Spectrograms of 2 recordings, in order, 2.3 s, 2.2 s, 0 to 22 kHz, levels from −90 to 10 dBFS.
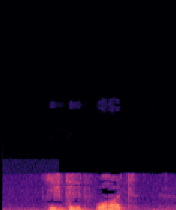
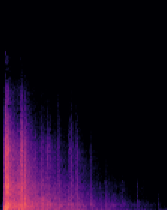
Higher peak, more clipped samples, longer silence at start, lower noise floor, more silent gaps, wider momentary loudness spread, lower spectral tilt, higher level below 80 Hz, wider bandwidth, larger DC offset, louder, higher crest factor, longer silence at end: about the same, -2 dBFS vs -4 dBFS; neither; first, 0.6 s vs 0.05 s; second, -45 dBFS vs -74 dBFS; neither; second, 16 LU vs 24 LU; first, -10.5 dB/octave vs -3 dB/octave; first, -32 dBFS vs -42 dBFS; second, 4 kHz vs 13.5 kHz; neither; first, -20 LUFS vs -26 LUFS; second, 20 dB vs 26 dB; second, 0.25 s vs 1.2 s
